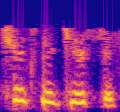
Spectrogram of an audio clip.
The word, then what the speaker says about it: Trismegistus: also been equated with Hermes Trismegistus, I think is how you pronounce it. Yeah, Trismegistus, Hermes Trismegistus.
